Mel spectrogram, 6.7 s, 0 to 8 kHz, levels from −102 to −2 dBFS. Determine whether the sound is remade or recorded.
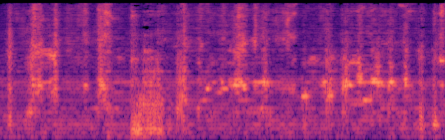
remade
